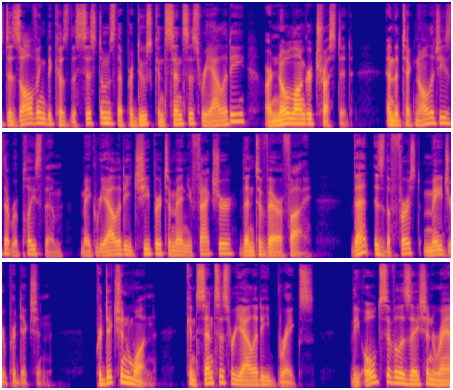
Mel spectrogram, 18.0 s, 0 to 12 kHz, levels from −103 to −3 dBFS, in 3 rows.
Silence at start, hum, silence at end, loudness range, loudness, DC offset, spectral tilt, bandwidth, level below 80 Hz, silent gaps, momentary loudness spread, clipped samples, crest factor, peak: 0 s; none; 0 s; 4 LU; -24 LUFS; under 0.1%; -5 dB/octave; 12 kHz; -60 dBFS; 10.51-10.64 s, 13.09-13.23 s, 14.33-14.38 s, 16.15-16.22 s, 16.42-16.62 s; 11 LU; under 0.1%; 20 dB; -4 dBFS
